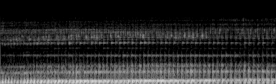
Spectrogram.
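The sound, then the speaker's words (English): A deep, rumbling alligator roar, loud, holds steady for nearly three seconds as one continuous guttural growl with a faint pulsing texture, and no one talks over it. “Oh, wow, I forgot about you, alligator. Good, I'm glad you're on board.”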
